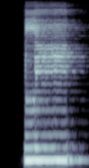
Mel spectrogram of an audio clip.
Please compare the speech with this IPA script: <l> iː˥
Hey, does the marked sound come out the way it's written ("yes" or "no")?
yes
